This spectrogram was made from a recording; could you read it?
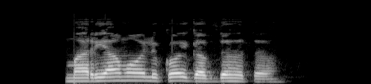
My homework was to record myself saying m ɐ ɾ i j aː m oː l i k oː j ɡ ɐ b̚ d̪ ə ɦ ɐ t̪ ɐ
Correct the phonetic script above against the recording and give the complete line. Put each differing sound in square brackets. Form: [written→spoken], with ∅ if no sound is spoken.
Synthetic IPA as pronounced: m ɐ ɾ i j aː m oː l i k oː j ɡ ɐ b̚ d̪ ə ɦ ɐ t̪ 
